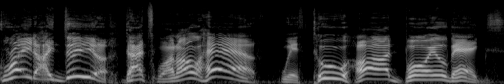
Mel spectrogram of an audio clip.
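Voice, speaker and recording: A man's cartoonish character voice, raised and projected, at an extremely high pitch with very wide pitch swings and a very slow pace. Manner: hungry, gleeful.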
